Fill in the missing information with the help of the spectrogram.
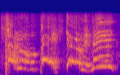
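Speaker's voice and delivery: high, half-sobbing mock lament; mock crying wail. Bill mock-wailing to his son over a stubbed toe, high, hammed-up sob.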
